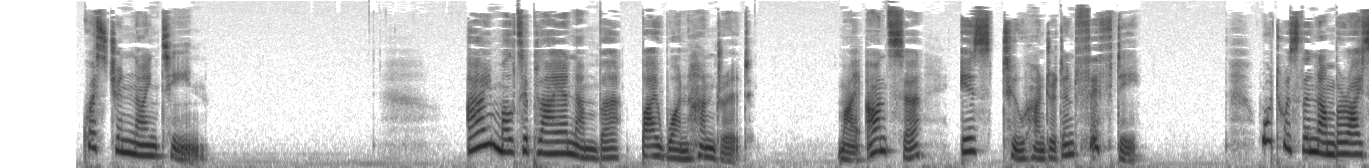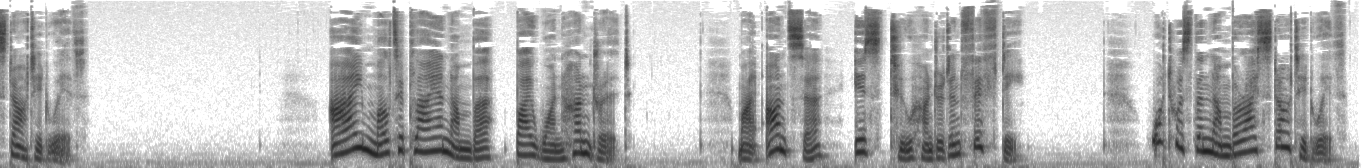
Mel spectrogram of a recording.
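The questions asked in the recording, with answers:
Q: What was the number I started with?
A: 2.5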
